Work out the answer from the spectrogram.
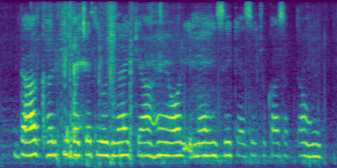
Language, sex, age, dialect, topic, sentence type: Hindi, female, 25-30, Awadhi Bundeli, banking, question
